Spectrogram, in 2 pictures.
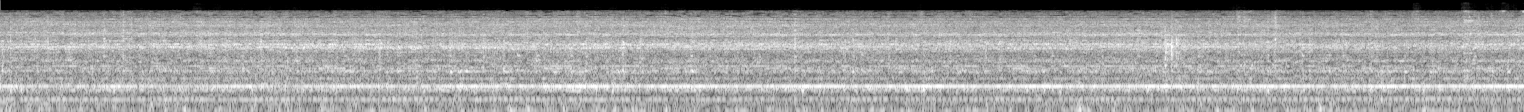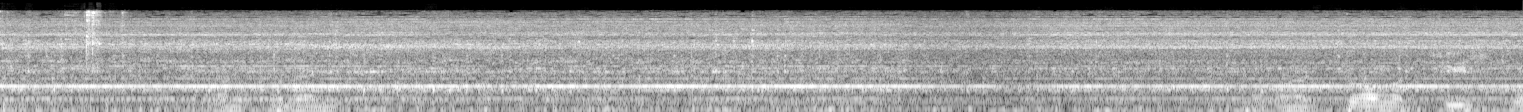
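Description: An electric mixer whirs steadily while creaming butter and eggs for chocolate chip cookie dough, a loud constant whine with short bursts of someone talking over it.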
